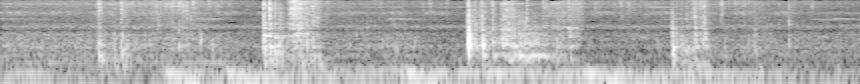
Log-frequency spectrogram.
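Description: Hard objects being handled: a few sharp knocks and a short scrape, with one louder knock a little after two seconds in that rings briefly.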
